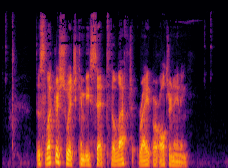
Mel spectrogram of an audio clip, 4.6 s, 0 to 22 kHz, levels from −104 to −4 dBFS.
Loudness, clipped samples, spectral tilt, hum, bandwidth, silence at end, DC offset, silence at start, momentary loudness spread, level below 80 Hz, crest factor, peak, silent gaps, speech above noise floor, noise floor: -23 LUFS; under 0.1%; -5 dB/octave; none; 16 kHz; 0.85 s; under 0.1%; 0.75 s; 8 LU; -54 dBFS; 20 dB; -4 dBFS; none; 46 dB; -69 dBFS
